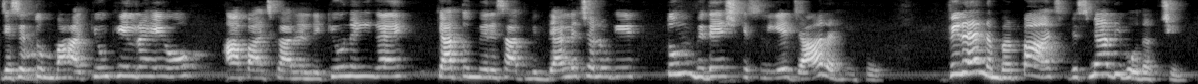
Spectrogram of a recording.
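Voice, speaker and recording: A woman's voice: high voice, animated, a little hiss or hum, rough recording. A woman teacher giving a grammar lesson to children, explaining with examples. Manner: addresses children warmly, explains slowly with examples.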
